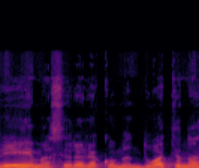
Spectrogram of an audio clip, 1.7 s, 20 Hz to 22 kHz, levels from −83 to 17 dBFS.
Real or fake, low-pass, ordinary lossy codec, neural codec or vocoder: real; 14.4 kHz; Opus, 24 kbps; none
